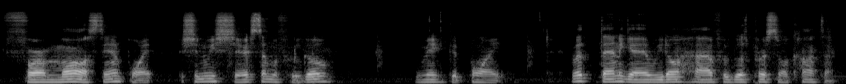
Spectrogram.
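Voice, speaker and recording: Reading game story text aloud and reacting to it, this man has a fairly low voice with fairly even intonation. His delivery is halting, and he occasionally stumbles and corrects what he misread.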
